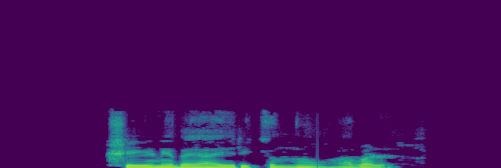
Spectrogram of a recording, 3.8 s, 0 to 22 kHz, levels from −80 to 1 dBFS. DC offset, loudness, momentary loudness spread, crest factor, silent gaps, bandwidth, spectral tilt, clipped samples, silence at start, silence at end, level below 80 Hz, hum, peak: under 0.1%; -16 LUFS; 6 LU; 16 dB; none; 7.6 kHz; -8 dB/octave; under 0.1%; 0.8 s; 0.8 s; -48 dBFS; none; -2 dBFS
